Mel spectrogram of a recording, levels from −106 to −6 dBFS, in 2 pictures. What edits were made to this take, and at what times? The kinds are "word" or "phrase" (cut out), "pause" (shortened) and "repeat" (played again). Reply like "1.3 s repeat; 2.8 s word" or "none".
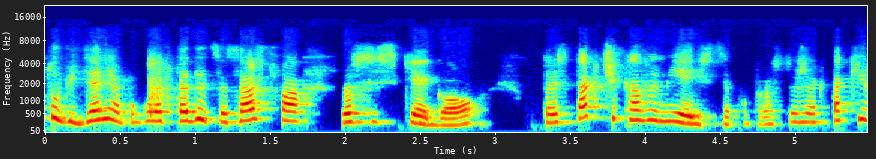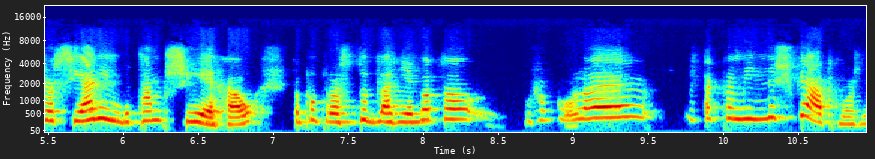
none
